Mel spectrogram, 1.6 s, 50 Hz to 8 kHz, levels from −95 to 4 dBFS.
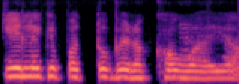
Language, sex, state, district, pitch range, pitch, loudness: Hindi, female, Uttar Pradesh, Jyotiba Phule Nagar, 210-255 Hz, 230 Hz, -25 LUFS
